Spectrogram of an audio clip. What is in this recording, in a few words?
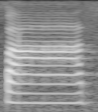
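"baat3", Cantonese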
